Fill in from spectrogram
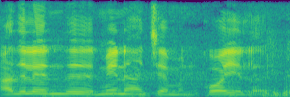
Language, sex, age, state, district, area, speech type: Tamil, male, 60+, Tamil Nadu, Dharmapuri, rural, spontaneous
